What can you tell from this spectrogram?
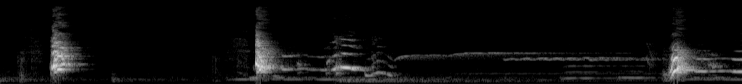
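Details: Pet dog howling along to music from a film score; short sharp onsets then sustained wavering tonal howls, one long held note gliding slightly down, with quiet music underneath.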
